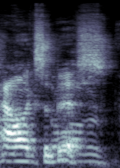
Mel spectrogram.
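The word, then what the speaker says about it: Alex Abbiss: It's pronounced Alex Abyss.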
